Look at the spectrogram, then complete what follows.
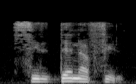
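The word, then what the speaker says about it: sildenafil: T-A-L-A تدالفیل. البته فراموش نکنم اسم اون ویاگرام هست سیلدنافیل، S-I-L سیلدنافیل، که دوستان بودن که چطور اینو تلفظ کنم.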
